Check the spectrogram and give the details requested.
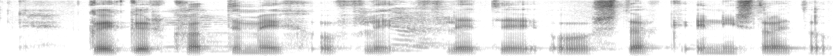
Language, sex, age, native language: Icelandic, other, 14, Icelandic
